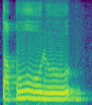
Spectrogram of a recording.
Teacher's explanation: نون ساکن کے بعد تا آ رہا ہے، حروف اخفا میں سے یہاں پہ نون ساکن کا اخفا ہوگا، 1 الف کی مقدار غنہ کیا جائے گا · قاف حروف مستعلیٰ میں سے پر پڑھیں گے اور قاف کے بعد واو مدہ ہے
